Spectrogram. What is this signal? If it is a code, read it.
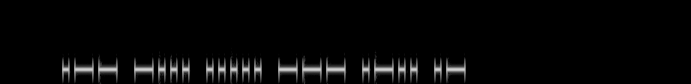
Morse code, heard as a keyed tone, about 21 wpm, 700 Hz. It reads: WB5OLA
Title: USA Call Signs - 6 Characters - Repeated 2x - 20wpm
